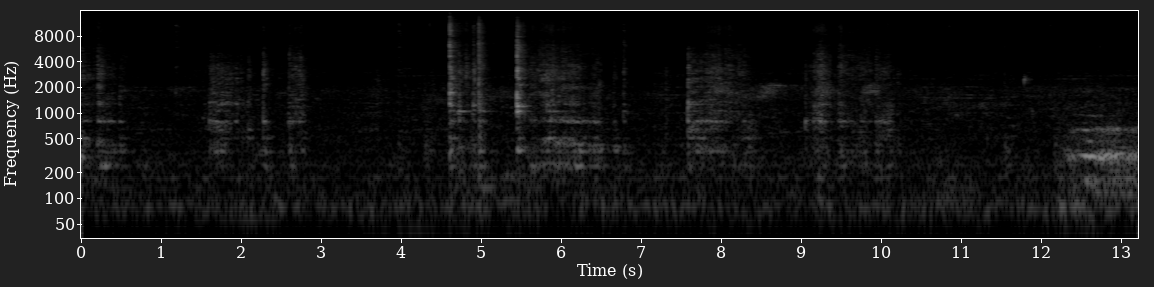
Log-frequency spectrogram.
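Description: A spoon scrapes and rubs through grated radish in a pan as salt and turmeric are mixed in, producing faint, irregular scraping strokes with a few louder knocks, close but soft.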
